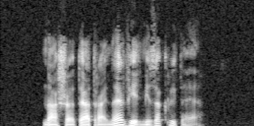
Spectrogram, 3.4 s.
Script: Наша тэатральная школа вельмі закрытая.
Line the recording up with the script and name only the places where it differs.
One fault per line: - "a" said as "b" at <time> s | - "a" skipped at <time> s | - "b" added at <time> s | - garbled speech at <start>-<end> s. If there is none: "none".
- "школа" skipped at 1.6 s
